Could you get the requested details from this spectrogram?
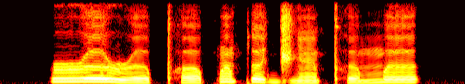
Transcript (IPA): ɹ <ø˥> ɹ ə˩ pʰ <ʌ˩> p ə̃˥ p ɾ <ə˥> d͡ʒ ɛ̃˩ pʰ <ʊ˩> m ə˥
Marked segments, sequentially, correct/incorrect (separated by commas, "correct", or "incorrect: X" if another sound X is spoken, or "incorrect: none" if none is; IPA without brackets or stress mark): incorrect: ə˥, correct, correct, incorrect: ə˩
